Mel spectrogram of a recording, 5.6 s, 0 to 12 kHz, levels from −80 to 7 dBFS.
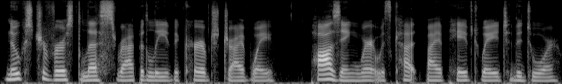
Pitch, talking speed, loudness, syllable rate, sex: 160 Hz, 205 wpm, -21 LUFS, 5.8 syllables/s, female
